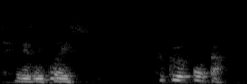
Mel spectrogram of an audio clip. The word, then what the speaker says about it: Fukuoka: it is a place Fukuoka is the way to pronounce it slower but Kolka is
